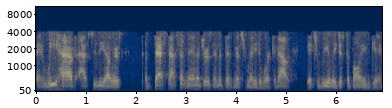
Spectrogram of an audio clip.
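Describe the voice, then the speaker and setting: His delivery moves along at a fairly quick clip. The man's voice sits at a medium pitch and varies in an ordinary way. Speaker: loan servicing executive. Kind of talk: panel webinar presentation. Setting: conference call. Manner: fast-paced, urgent.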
